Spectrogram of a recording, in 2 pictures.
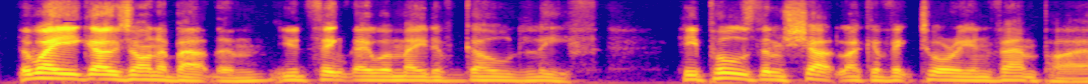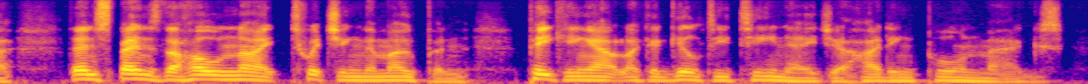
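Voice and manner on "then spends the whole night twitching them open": ordinary talk, nothing marked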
